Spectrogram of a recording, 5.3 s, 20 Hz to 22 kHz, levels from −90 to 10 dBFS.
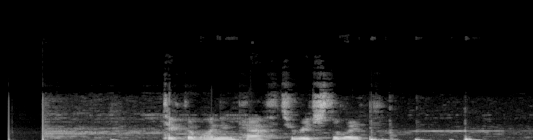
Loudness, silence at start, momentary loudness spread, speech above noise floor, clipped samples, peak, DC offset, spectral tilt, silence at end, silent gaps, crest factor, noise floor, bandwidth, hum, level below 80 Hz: -17 LUFS; 0.4 s; 18 LU; 30 dB; under 0.1%; 0 dBFS; under 0.1%; -5 dB/octave; 0.45 s; none; 18 dB; -45 dBFS; 9.4 kHz; none; -36 dBFS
